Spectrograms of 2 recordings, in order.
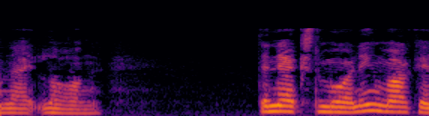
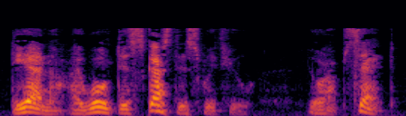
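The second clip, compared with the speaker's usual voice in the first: low, firm, unbending; a hint of a steely husband; 5 semitones lower, 3 dB louder than usual. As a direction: state it as final law. Mark dismissing her.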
